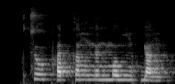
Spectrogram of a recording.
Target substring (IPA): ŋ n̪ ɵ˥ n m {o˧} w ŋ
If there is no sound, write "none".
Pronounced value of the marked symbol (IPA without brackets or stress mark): o˥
